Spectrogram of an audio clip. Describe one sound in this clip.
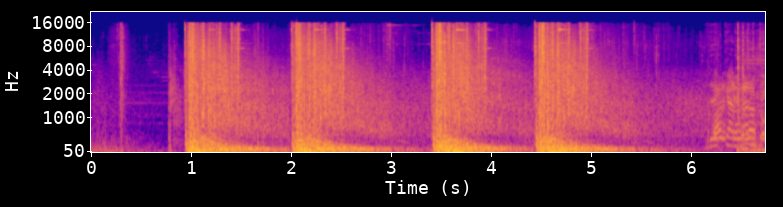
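A rifle fires loud booming shots.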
